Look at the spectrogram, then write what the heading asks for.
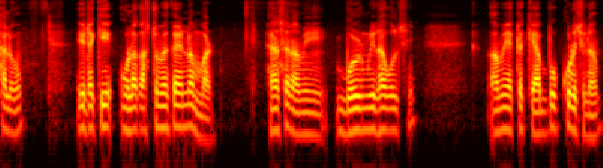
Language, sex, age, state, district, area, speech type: Bengali, male, 18-30, West Bengal, South 24 Parganas, rural, spontaneous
